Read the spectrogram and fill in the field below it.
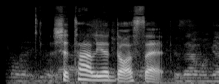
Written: Shatalya Dorsett

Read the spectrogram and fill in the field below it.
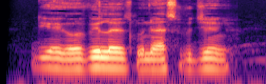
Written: Diego Aviles

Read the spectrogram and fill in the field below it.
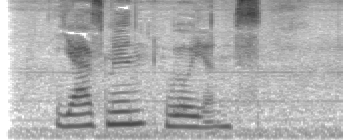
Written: Yasmine Williams

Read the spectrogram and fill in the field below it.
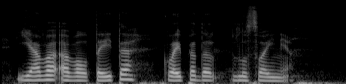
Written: Ieva Evaltaite

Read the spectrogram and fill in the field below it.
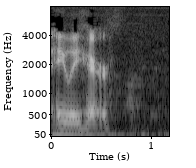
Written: Ailie Hair

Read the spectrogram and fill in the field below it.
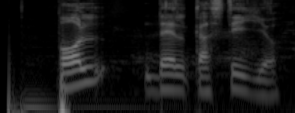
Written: Pol del Castillo

